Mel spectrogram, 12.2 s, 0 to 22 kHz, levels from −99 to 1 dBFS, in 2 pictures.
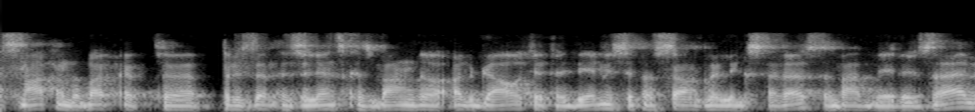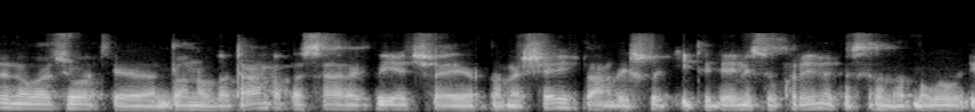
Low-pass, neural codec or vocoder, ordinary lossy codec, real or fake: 7.2 kHz; codec, 16 kHz, 2 kbps, FunCodec, trained on Chinese and English, 25 frames a second; AAC, 48 kbps; fake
